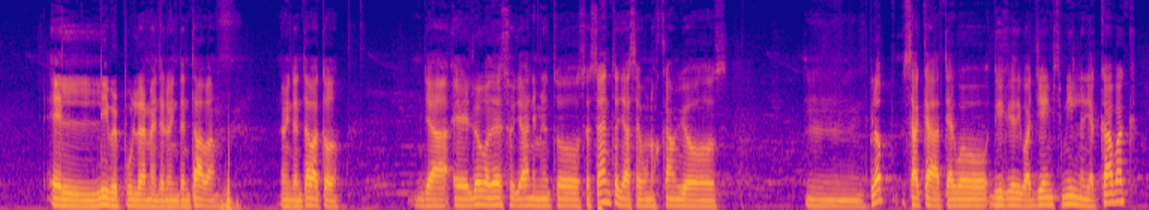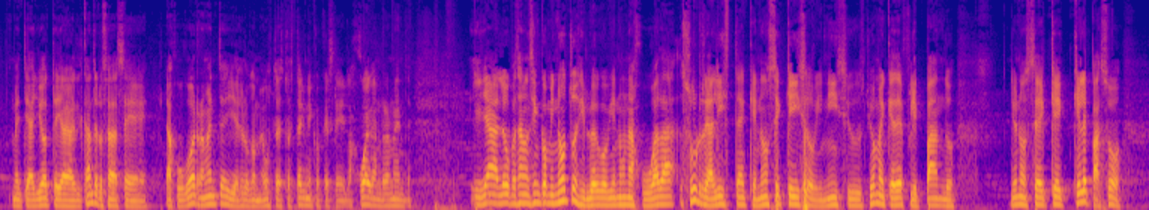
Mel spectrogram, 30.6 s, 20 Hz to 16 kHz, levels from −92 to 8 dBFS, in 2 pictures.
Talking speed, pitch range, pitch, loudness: 175 wpm, 105-125 Hz, 110 Hz, -15 LUFS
